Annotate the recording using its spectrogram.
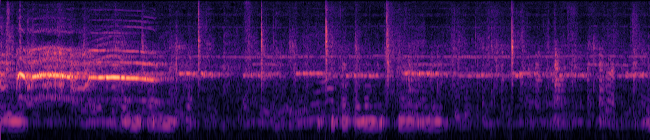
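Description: A rooster crows once near the start, a single call about a second and a half long, over faint background voices.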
